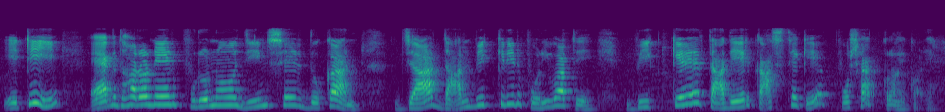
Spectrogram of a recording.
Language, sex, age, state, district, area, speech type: Bengali, female, 60+, West Bengal, North 24 Parganas, urban, read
